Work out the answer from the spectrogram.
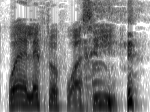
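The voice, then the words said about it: English with Thimbukusho accent. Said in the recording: “Now that's English with a Thimbukusho accent.”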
